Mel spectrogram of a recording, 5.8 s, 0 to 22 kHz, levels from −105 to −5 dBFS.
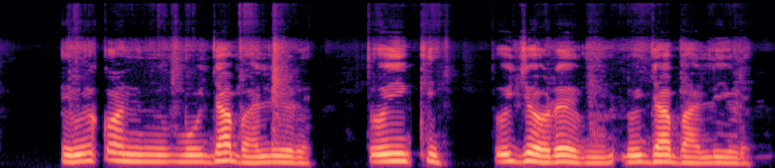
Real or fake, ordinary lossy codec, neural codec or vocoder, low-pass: real; none; none; 19.8 kHz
